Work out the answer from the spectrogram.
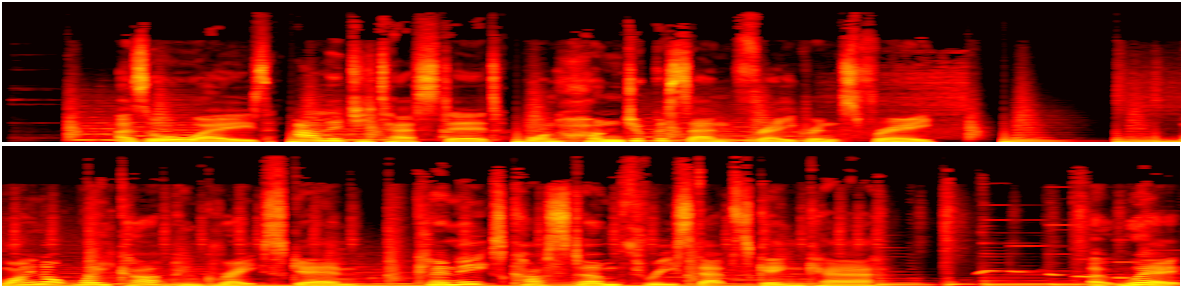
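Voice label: British English, female, commercial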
